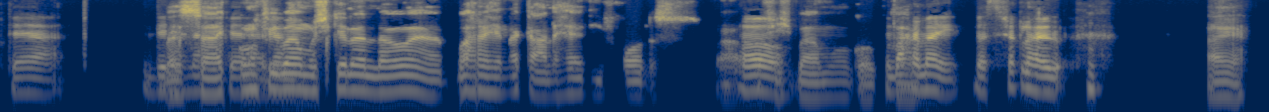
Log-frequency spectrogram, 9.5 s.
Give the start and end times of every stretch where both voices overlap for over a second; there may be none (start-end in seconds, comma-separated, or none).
1.2-2.5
